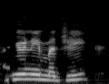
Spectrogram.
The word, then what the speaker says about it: Uni Magique: It's Uni Magic, but it's spelled M A G I Q U. So Oh, cute. Okay. Uni Magique.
